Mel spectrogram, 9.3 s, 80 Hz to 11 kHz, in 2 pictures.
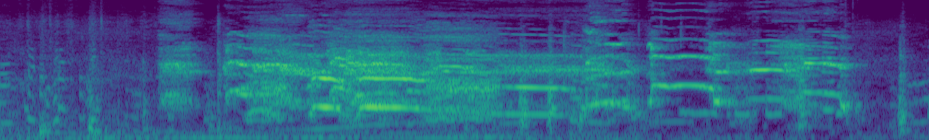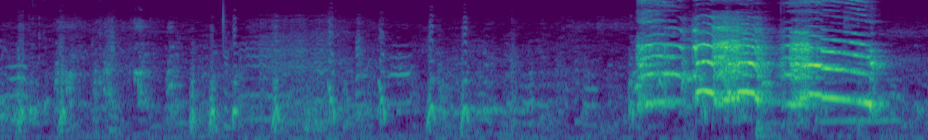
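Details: Silver Sebright hens on a fancy poultry farm in Pakistan, recorded 11 February 2023: a drawn-out, nasal cackling call, then soft scattered clucks and a burst of louder squawking calls near the end.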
